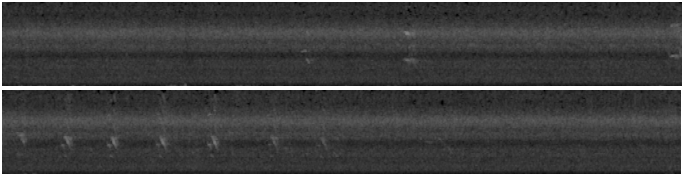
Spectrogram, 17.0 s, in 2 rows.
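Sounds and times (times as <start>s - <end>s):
steady outdoor hiss: 0.0s - 16.9s
small bird chirping: 5.0s - 5.3s, 8.3s - 12.9s.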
